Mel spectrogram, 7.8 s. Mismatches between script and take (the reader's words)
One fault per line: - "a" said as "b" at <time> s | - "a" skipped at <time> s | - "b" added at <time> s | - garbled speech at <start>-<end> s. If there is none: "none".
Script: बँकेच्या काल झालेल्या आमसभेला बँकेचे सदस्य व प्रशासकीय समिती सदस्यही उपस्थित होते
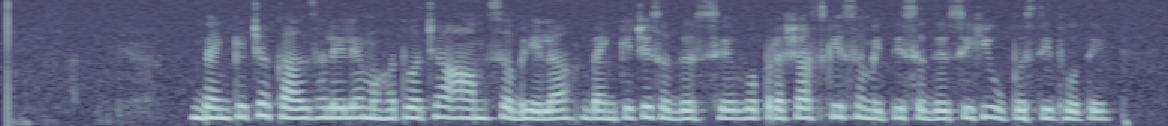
- "महत्त्वाच्या" added at 2.4 s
